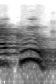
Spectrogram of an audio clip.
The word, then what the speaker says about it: Kaku: How do you pronounce his name? Kaku.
